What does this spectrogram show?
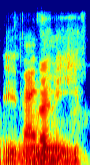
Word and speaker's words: Nynaeve: She said your name wrong. Nynaeve.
